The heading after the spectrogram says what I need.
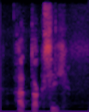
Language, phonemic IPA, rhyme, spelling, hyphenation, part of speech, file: Dutch, /ˌaː.tɑkˈsi/, -i, ataxie, ata‧xie, noun, Nl-ataxie.ogg
- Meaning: ataxia, pathological lack of coordination in bodily movements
